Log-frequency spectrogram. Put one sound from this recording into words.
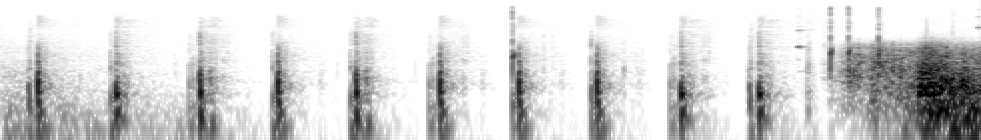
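A pickaxe taps against stone in a quick, even rhythm.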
